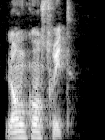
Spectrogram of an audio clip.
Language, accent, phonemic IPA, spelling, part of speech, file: French, France, /lɑ̃ɡ kɔ̃s.tʁɥit/, langue construite, noun, LL-Q150 (fra)-langue construite.wav
- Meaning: a constructed language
